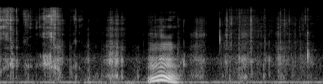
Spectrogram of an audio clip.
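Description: A folded potato chip being bitten and chewed, with a few loud crisp crunches followed by wet chewing and crackling.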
